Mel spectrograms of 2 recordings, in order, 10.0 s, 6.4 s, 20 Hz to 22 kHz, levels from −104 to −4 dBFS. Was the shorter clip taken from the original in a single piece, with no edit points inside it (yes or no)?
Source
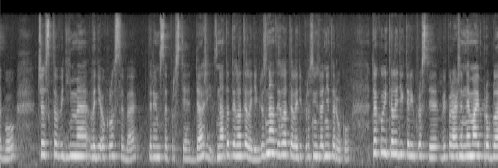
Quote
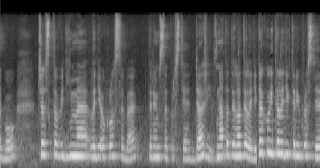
no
